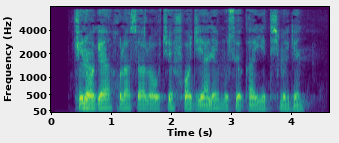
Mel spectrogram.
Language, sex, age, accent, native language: Uzbek, male, 12-17, Surxondaryo, Uzbek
